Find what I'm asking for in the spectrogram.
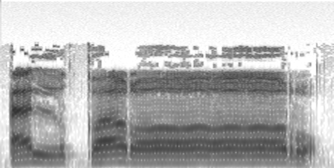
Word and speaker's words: القرار: پس بنابراین دو تا حرف رای ما در اینجا تفخیم و درشت تلفظ میشه. تکرار میکنم، القرار.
